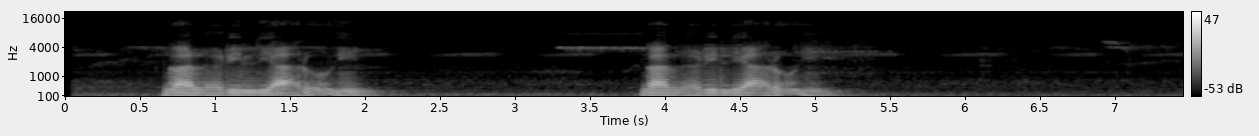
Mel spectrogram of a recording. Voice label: "gal riliaʼ ruʼin", zapoteco teotitlan; malaliento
